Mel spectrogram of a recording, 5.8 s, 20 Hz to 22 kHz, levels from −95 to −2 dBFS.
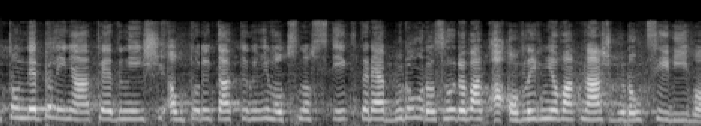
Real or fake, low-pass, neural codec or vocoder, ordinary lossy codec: fake; 10.8 kHz; codec, 44.1 kHz, 3.4 kbps, Pupu-Codec; MP3, 96 kbps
